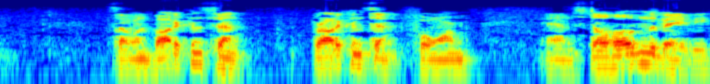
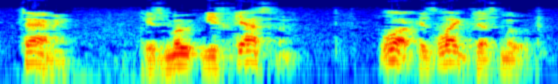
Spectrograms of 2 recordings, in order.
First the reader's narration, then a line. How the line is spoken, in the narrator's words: she suddenly cried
